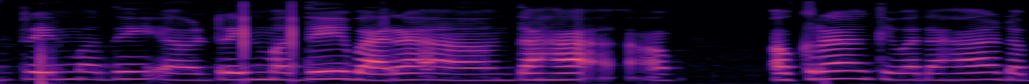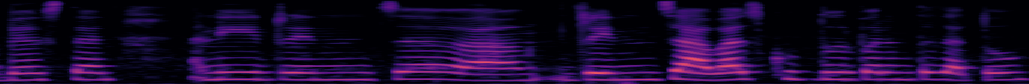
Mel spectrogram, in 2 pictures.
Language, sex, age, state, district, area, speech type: Marathi, female, 45-60, Maharashtra, Amravati, rural, spontaneous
